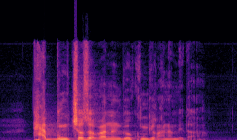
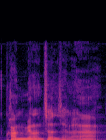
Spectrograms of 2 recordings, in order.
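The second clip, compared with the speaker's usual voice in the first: "광명한 천사가" repeated softly, lower and quieter; quiet echo; 3 semitones lower, 6 dB quieter than usual. Shown as a demonstration. Pastor repeats the key phrase to the congregation, soft low echo. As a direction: drop the voice and echo "광명한 천사가" to let it sink in. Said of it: "광명한 천사가 우는 사자예요".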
